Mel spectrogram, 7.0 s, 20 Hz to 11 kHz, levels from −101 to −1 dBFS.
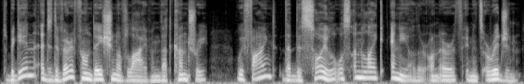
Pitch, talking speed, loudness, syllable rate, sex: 150 Hz, 215 wpm, -18 LUFS, 5.6 syllables/s, male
